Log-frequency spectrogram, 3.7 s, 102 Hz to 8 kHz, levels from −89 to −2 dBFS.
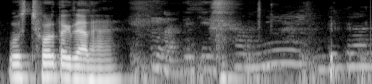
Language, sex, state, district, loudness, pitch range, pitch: Hindi, male, Bihar, Patna, -17 LUFS, 125-195 Hz, 140 Hz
